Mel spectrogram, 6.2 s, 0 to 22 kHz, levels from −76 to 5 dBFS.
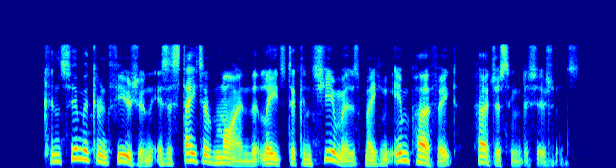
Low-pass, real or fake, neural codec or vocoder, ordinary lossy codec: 7.2 kHz; fake; codec, 16 kHz, 2 kbps, FunCodec, trained on Chinese and English, 25 frames a second; none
